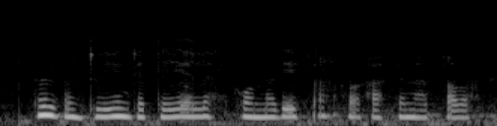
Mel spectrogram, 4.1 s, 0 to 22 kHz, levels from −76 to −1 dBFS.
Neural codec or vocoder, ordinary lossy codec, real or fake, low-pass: codec, 16 kHz, 4 kbps, FunCodec, trained on LibriTTS, 50 frames a second; none; fake; 7.2 kHz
